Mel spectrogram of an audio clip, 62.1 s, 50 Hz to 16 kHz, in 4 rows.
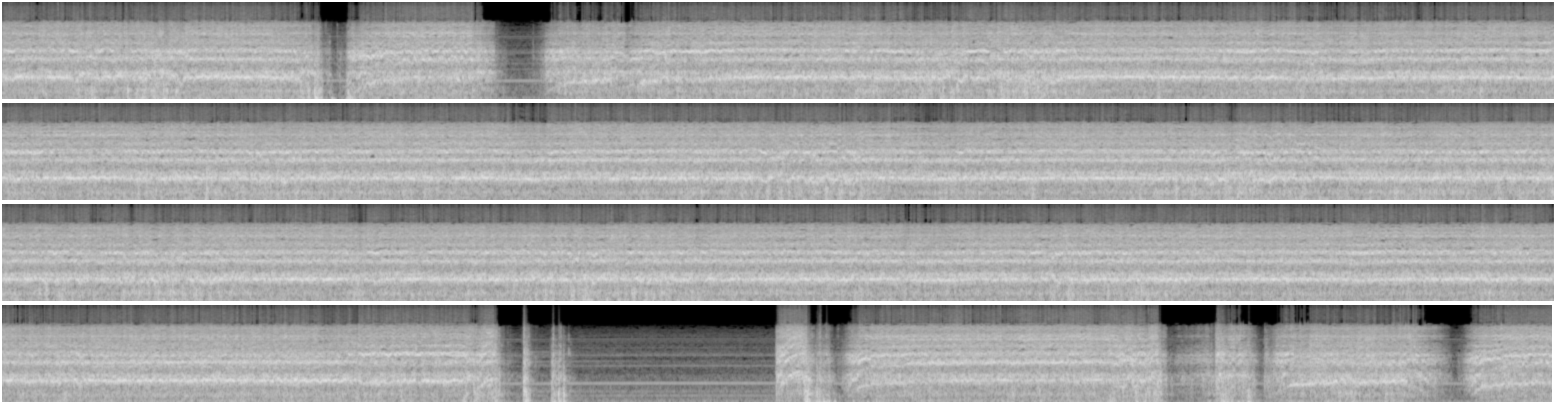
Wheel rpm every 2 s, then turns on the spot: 220, 160, 150, 190, 230, 230, 220, 230, 230, 230, 230, 230, 230, 230, 230, 230, 240, 240, 240, 230, 230, 230, 230, 220, 210, 160, 0, 110, 220, 80, 130.
none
